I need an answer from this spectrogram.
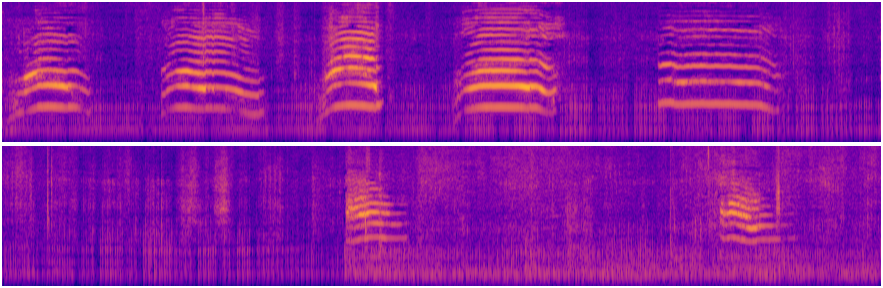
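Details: Playful little kitten with a ball: five rising-falling meows in the first six seconds, then a low rumbling background and two fainter meows later.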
